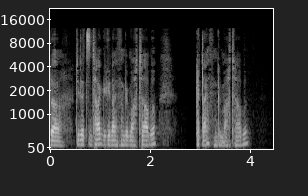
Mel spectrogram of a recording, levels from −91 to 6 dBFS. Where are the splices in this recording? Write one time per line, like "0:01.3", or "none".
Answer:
none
